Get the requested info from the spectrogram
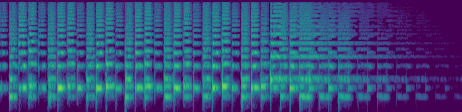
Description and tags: simple trance melody
melody, synth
